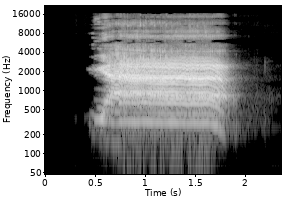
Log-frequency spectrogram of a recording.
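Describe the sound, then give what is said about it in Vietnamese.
Men scream in agony after being struck by a sword, a single loud, drawn-out anguished cry lasting about a second and a half. It swells in quickly, holds steady, then cuts off, with no talk around it. “Hồng Đế và Thương Đế đều đang gào thét, bọn họ đã chịu quá nhiều đau đớn.”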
